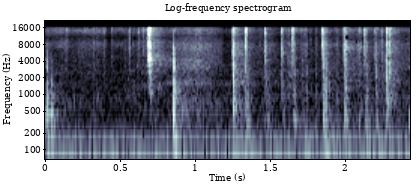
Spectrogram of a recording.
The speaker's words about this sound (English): All right, let me see if I can type it in real quick.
